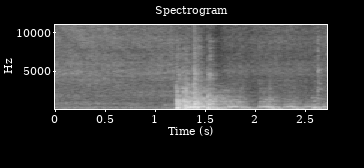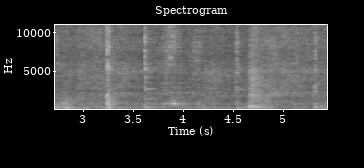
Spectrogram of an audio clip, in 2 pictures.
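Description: Raw mutton liver pieces frying in hot oil and spice paste in a kadai, stirred with a metal spatula: a steady sizzle, a loud surge of sizzling and scraping about a second in, then a few sharp clicks of the spatula against the pan.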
